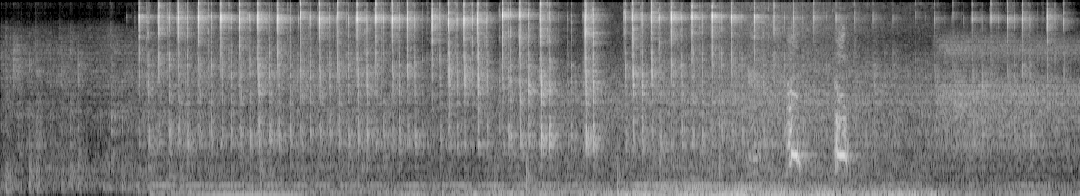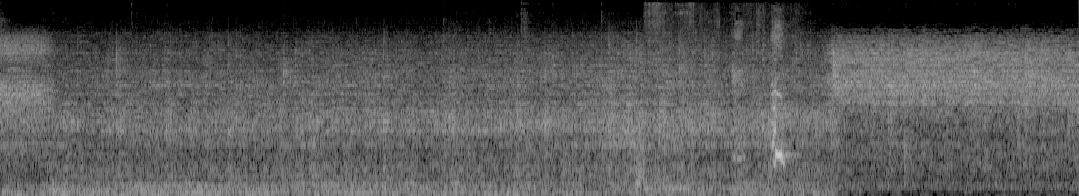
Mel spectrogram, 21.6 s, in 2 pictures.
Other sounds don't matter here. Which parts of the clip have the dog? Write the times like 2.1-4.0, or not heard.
6.6-8.5, 17.2-18.9.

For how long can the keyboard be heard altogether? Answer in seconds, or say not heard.
9 s.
